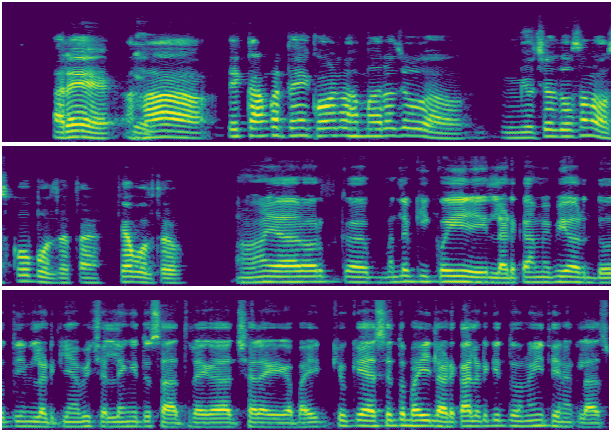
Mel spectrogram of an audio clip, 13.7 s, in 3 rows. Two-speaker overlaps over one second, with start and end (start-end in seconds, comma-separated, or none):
none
